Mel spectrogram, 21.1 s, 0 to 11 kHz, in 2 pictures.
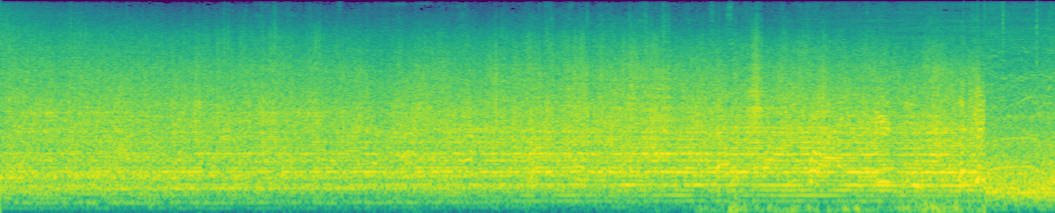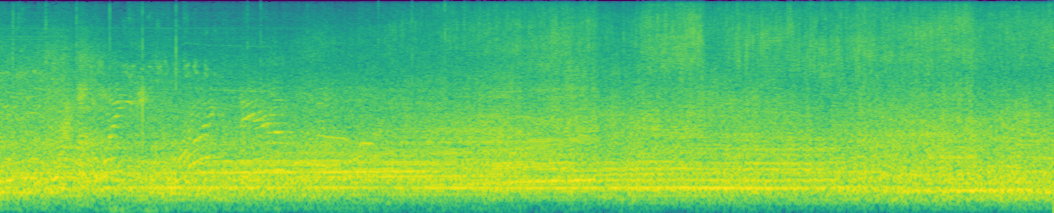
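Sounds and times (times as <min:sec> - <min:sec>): race car engines droning: 0:00.0 - 0:21.0.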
